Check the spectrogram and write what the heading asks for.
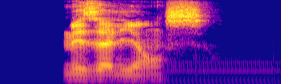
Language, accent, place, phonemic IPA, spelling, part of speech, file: French, France, Lyon, /me.za.ljɑ̃s/, mésalliance, noun, LL-Q150 (fra)-mésalliance.wav
- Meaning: misalliance, mésalliance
